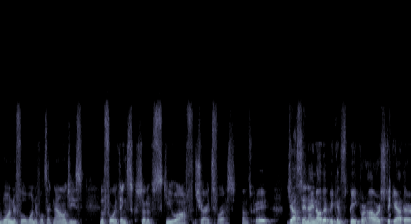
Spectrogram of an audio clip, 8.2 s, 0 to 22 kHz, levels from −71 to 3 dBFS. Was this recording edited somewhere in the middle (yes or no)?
yes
